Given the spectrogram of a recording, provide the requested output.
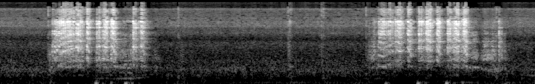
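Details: Two short cranking bursts with harsh, rattly high-pitched whirr, engine not catching; noisy starter, owner plans to apply grease, cause not confirmed.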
